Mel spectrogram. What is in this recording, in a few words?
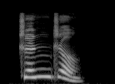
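"zhen1 zheng4", Mandarin Chinese; HSK3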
